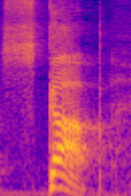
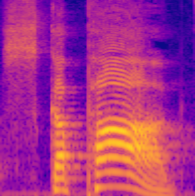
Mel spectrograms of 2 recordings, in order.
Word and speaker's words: skapog: corrected me and said you just don't call it scop you call it skapog oh my goodness which is spelled the same way the aug i bet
